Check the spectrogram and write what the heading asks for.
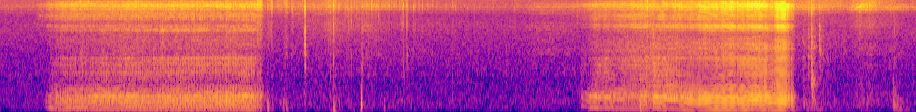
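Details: A pet Boston terrier dog snoring while asleep: two long, buzzing, slightly whistling snores, each about two seconds, with faint clicks between; canine snoring.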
